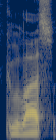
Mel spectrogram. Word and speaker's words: Gulas: So outside of Nick Gulas, and I could be mispronouncing his name, but I'm pretty sure it's Gulas. I got a Greek girlfriend, and I think that's how they pronounce it.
